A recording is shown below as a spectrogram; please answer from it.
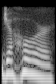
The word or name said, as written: Johor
